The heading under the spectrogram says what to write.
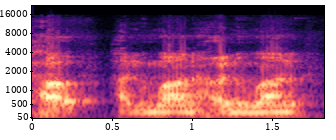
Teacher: तो ये यहाँ पर देखिए आप सा, तो घर्षण पैदा हो रहा है, रगड़ रहा है, ह हनुमान हनुमान, तो गले से भारीपन रगड़ा हुआ निकल रहा है, तो ये क्या हो गया आपका ऊष्म व्यंजन हो गया।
